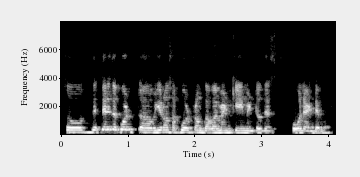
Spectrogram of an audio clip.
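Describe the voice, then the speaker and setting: A man from India with a slightly higher voice explains his startup haltingly, full of uhs and you-knows. His audio comes over a video call and sounds dull and lo-fi. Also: little pitch movement. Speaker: startup founder panelist. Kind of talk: virtual panel talk.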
